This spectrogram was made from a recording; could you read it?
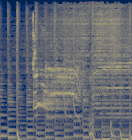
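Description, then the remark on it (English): A manatee gives one squeaky, wavering high-pitched call lasting about a second, over a steady, rhythmic musical backing with a thumping low beat. “Manatee, demanding a pickle. He's very tired of waiting. He's a hungry sea cow.”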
